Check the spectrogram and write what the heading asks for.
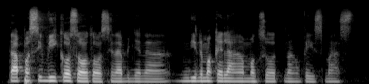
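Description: A woman's voice: a bass voice, steady tone, fast, a little mellow. A woman in casual conversation, chatty and thinking aloud, mixing English into her sentences. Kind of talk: casual chat.

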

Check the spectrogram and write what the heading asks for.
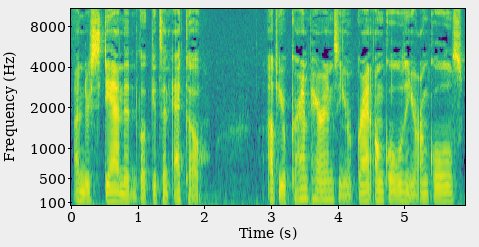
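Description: A vlogger giving an intense spiritual monologue with casual swearing, often dropping into soft whispers. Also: medium pitch, steady tone, moderate pace, creaky. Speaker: self-help vlogger.

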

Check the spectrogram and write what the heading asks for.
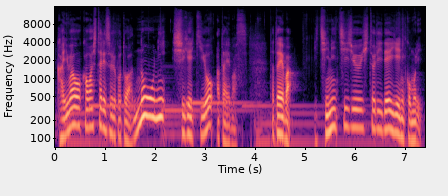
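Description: A man hosting a solo podcast in a chatty, conversational way, often pausing with fillers and tag questions, and sometimes reading aloud from a book. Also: medium pitch, darkish tone. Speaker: podcast host. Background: guitar music.

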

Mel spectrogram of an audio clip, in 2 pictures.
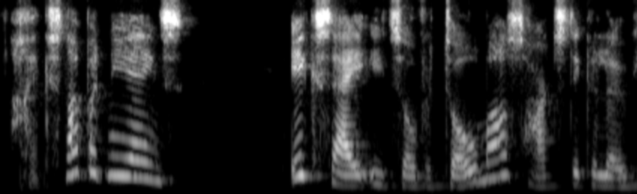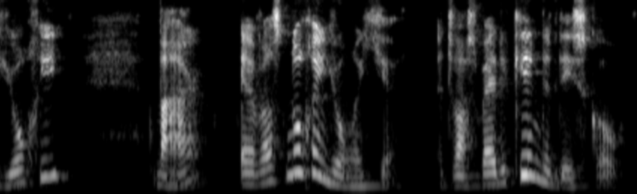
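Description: Woman reader as brash gossiping canteen lady, husky and lowish, blunt delivery. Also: very animated, unhurried, exaggerated voice. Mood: gossipy. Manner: blunt, chatty.

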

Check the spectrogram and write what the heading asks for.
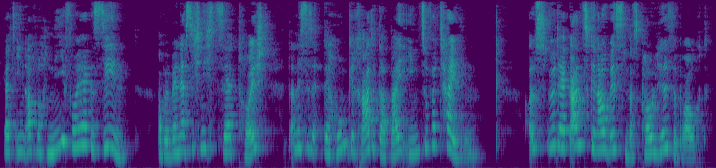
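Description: Lady reading a kids book out loud, high voice, steady, few slips. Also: moderate pace. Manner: steady storytelling with small slips. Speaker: reader of a children's book. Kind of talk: reading aloud a children's book.

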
